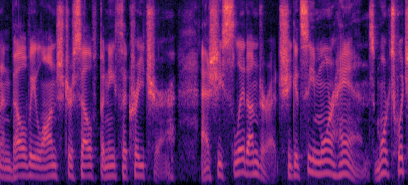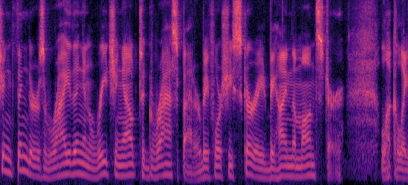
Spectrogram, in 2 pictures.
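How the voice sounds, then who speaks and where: A man's voice: medium pitch, a bit bright, no room sound. A man reading a fantasy story aloud as its narrator. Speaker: fan fiction reader and narrator. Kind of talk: scripted story narration with joking asides.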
